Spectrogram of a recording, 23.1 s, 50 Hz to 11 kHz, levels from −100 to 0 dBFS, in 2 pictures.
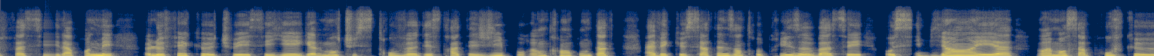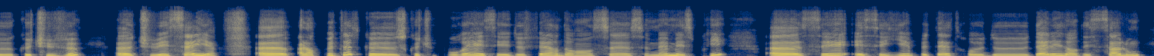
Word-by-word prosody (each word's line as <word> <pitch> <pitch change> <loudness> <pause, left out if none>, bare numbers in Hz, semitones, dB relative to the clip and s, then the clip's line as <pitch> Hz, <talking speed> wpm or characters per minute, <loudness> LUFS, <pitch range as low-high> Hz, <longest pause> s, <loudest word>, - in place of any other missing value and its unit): facile 185 +3 -5
à 175 - +3
prendre, 265 - +1
mais 230 -8 +6 0.3
le 190 -2 +4
fait 270 +9 0
que 235 -5 +1
tu 200 -1 -3
aies 190 - +4
essayé 195 +3 -1
également, 195 +2 +1
tu 210 -3 -11
s 185 +1 -14
trouves 225 -8 -1
des 170 -1 -1
stratégies 220 +5 -3
pour 205 -5 -11
rentrer 200 +6 -3
en 215 - 0
contact 215 +2 0 0.3
avec, 180 0 0
heu, 190 - +2
certaines 230 +6 0
entreprises, 220 - -2
heu, 200 -4 +4
bah 180 -1 +2
c'est 190 +1 -1 0.2
aussi 195 0 -2
bien 245 +10 +4
et 205 -4 +6
heu, 180 -1 +3 0.3
vraiment 190 +6 +3
ça 225 -7 -1
prouve 255 +10 -4
que 195 -4 +1
que - - 0
tu 195 +1 -1
veux, 230 - +1 0.3
heu 185 -2 +5
tu 185 +1 -1
essayes, 220 - +2 0.5
heu, 190 -1 +6
alors 185 -1 +1
peut-être 375 +12 0
que, 225 -4 +3
ce 200 - -6
que 220 - -4
tu 215 -2 -19
pourrais 265 +10 0
essayer 215 -3 -2
de 190 -1 -4
faire, 255 +7 -1
dans 185 -4 -4
ce 180 0 -4
ce 180 +2 -14
même 225 +7 +2
esprit, 275 - -2 0.5
heu, 185 -3 +6
c'est 250 +11 -1
essayer 220 +2 -2
peut-être, 245 +1 -3
heu, - - -3
de 175 -1 -4
d'aller 220 +7 +3
dans 200 -5 +1
des 175 -1 -5
salons, 225 +7 -1
200 Hz, 175 wpm, -23 LUFS, 185-230 Hz, 0.5 s, mais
